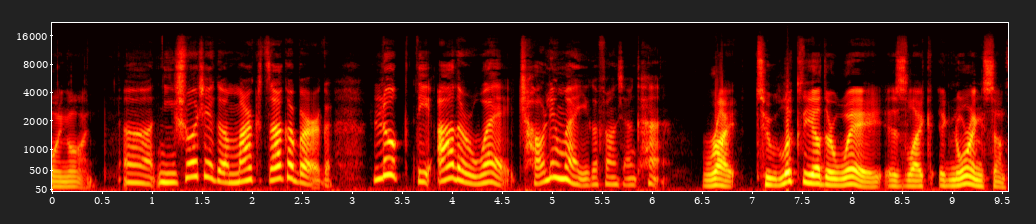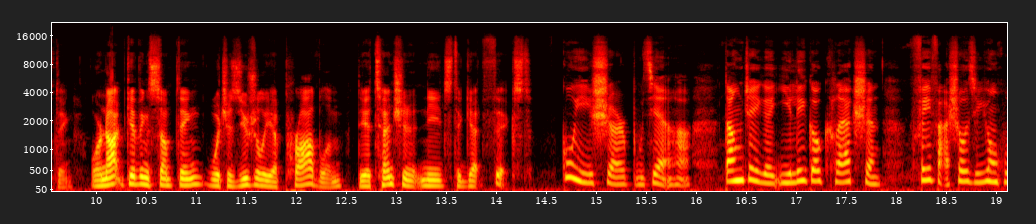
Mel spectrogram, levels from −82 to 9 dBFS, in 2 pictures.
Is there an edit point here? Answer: no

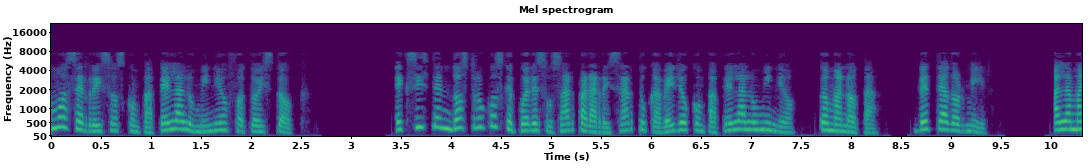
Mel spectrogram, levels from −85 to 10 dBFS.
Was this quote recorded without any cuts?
no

